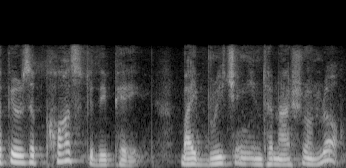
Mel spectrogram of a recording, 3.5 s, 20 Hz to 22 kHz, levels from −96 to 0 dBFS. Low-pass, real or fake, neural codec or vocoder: 7.2 kHz; fake; codec, 24 kHz, 0.9 kbps, WavTokenizer, medium speech release version 1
